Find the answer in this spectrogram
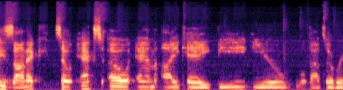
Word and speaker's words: Xomikbu: So like we just say Zomic.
